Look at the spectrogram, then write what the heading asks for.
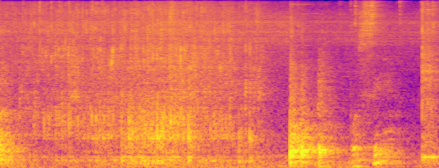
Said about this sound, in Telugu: హాట్ వాటర్ పోస్తాను ఇప్పుడు నేను ఇందులో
